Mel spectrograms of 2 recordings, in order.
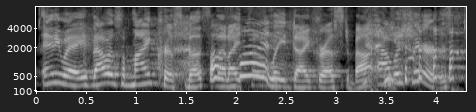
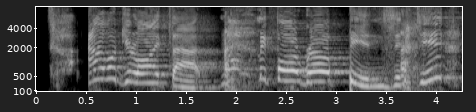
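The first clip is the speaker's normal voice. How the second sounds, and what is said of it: Put-on Cockney accent. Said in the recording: “That's very good. ... In a Cockney accent.”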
